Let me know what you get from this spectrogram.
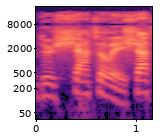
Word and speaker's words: Duchatelet: Actually, Al, stay there because we think we know someone who might be able to help you with the pronunciation of that name. – We're talking about the owner, Roland Duchatelet. Duchatelet.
